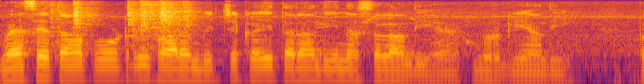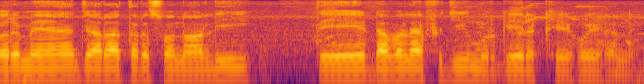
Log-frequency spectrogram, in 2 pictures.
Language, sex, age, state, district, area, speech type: Punjabi, male, 30-45, Punjab, Pathankot, urban, spontaneous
